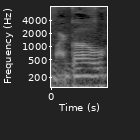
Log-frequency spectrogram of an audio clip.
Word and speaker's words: Margot: martin manny margaret margot sometimes they spell it interesting but then you find out that the pronunciation is margot instead of margaret so you always have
